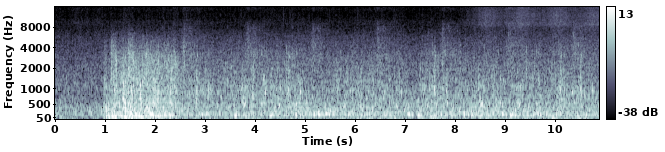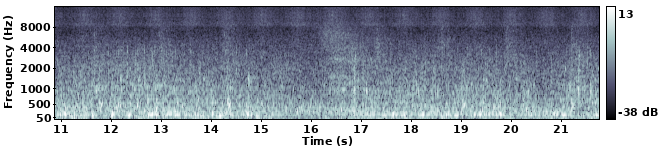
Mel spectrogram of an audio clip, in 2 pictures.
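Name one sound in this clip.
Footsteps wade and splash steadily through shallow water.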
